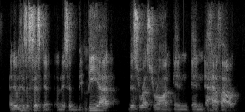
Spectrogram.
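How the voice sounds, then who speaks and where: A man of medium pitch has an unremarkable speaking voice with ordinary pitch variation. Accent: American. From US, Brooklyn, New York. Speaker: finance executive. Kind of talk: interview.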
